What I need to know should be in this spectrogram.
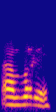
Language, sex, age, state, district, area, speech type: Goan Konkani, female, 18-30, Goa, Murmgao, urban, conversation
